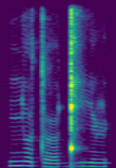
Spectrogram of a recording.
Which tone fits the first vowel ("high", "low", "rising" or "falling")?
falling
